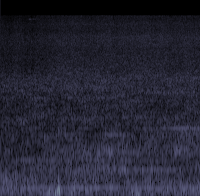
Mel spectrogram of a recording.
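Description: A steady low mechanical hum over background noise, with a sharp thump about a second in and a smaller one near three seconds.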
